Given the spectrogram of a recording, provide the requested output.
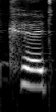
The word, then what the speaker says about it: could: And for could, we just don't pronounce that L.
